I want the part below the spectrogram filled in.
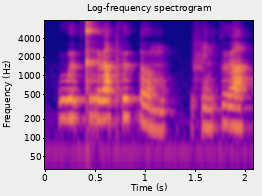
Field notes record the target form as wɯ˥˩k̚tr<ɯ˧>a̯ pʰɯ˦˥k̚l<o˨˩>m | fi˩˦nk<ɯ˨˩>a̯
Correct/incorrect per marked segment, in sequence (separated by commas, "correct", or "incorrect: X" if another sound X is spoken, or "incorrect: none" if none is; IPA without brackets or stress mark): incorrect: ɯ˥˩, correct, incorrect: ɯ˧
